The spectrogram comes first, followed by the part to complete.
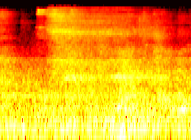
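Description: A person breathing out hard through the nose or mouth during a stretch: a soft rush of breath about half a second in, lasting about a second, over a steady low room hum.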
